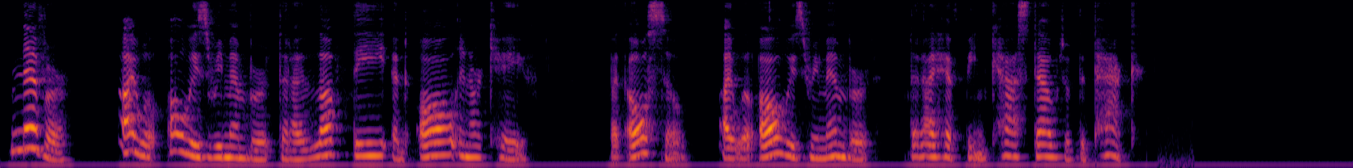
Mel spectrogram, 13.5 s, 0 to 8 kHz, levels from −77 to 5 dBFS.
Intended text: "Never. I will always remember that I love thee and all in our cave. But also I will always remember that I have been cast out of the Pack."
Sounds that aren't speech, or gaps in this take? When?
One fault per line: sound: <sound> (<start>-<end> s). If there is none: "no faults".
no faults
